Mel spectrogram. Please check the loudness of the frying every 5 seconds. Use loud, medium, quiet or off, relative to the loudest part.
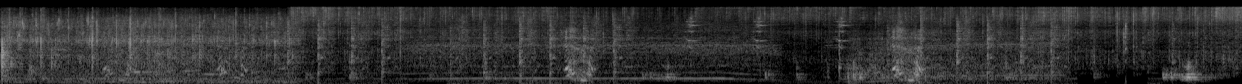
loud, quiet, medium.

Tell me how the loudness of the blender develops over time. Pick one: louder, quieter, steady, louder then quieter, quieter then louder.
steady.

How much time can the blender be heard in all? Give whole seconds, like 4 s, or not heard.
7 s.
